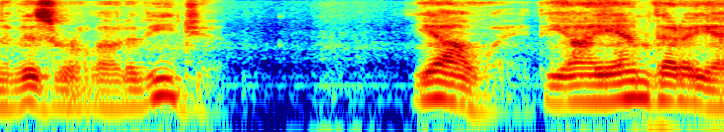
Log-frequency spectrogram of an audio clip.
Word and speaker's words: Yahweh: Well, the word Lord in the Hebrew original language is Yahweh, or some pronounce it Jehovah, but the more accurate pronunciation is Yahweh.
